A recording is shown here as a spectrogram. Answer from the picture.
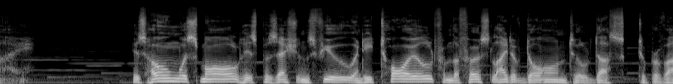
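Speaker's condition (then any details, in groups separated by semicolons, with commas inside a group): No condition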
